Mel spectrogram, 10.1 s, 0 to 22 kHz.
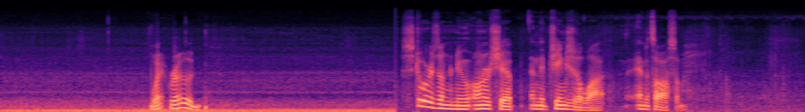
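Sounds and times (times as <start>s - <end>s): motorcycle engine running at low revs: 0.0s - 5.0s.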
